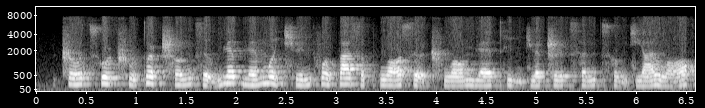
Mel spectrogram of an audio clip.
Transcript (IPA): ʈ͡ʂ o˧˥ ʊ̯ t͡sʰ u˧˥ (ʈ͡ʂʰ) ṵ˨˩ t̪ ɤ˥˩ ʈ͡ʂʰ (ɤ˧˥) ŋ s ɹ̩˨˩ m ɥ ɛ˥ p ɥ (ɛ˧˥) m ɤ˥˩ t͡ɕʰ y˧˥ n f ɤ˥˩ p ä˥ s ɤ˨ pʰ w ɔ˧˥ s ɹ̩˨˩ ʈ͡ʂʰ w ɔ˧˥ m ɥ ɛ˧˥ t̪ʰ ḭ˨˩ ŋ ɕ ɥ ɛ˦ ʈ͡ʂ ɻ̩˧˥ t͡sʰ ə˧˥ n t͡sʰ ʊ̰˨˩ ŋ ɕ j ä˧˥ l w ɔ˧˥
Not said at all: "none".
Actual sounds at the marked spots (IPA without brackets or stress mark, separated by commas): ʈ͡ʂʰ, ɤ˧˥, ɛ˧˥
